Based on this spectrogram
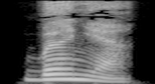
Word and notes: banyak: indonesian

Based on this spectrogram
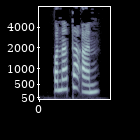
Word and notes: penataan: Indonesian

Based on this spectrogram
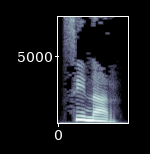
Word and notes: sinar: Indonesian

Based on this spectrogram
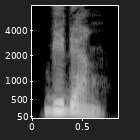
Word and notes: bidang: indonesian

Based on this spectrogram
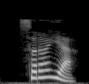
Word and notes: seraya: indonesian

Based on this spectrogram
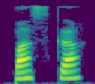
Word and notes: pasca: Indonesian

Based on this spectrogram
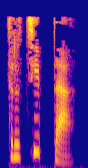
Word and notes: tercipta: indonesian

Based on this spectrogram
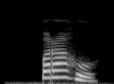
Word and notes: perahu: Indonesian

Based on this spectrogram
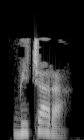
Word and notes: bicara: indonesian

